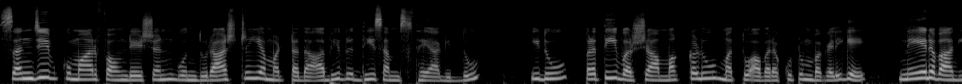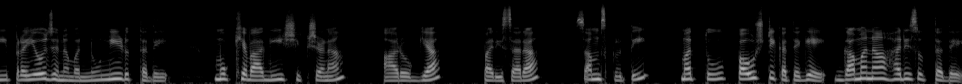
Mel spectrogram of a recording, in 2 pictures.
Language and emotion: Kannada, neutral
